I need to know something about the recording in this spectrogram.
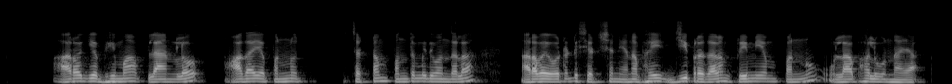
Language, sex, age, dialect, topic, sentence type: Telugu, male, 18-24, Southern, banking, question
